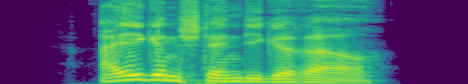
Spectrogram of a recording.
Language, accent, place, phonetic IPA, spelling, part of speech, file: German, Germany, Berlin, [ˈaɪ̯ɡn̩ˌʃtɛndɪɡəʁɐ], eigenständigerer, adjective, De-eigenständigerer.ogg
- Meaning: inflection of eigenständig: 1. strong/mixed nominative masculine singular comparative degree 2. strong genitive/dative feminine singular comparative degree 3. strong genitive plural comparative degree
